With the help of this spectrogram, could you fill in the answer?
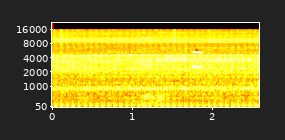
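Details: Yamaha NMAX at idle, about 1500 rpm read on a JDiag M200 scanner: steady single-cylinder putter around twelve beats a second, even with no misses or knocks; normal idle.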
